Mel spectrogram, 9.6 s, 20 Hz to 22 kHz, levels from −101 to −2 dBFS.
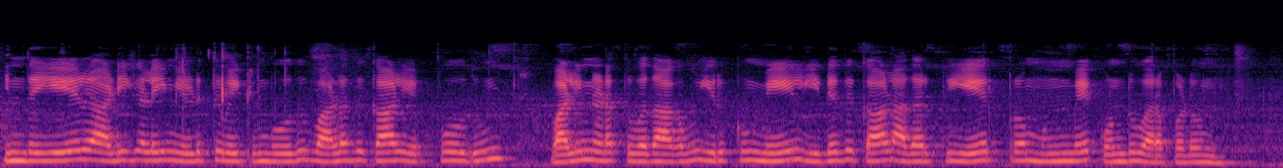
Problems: constant background noise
